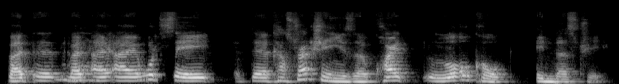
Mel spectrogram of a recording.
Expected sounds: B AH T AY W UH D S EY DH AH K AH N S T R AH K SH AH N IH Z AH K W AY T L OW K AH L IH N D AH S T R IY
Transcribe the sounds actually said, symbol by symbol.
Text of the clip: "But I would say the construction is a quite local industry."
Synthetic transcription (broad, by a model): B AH T AY W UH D S EY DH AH K AH N S T R AH K SH AH N IH Z AH K W AY T L OW K AH L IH N D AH S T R IY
